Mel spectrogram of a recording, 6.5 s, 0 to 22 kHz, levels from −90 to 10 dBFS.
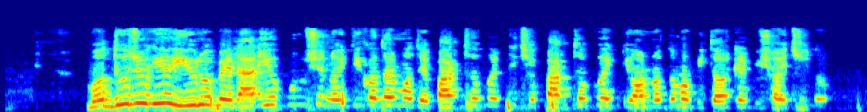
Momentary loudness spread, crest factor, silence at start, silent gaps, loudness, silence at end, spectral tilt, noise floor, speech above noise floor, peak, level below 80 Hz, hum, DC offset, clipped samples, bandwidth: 13 LU; 14 dB; 0.65 s; none; -13 LUFS; 0.3 s; -4.5 dB/octave; -59 dBFS; 46 dB; 0 dBFS; -56 dBFS; none; under 0.1%; under 0.1%; 8 kHz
